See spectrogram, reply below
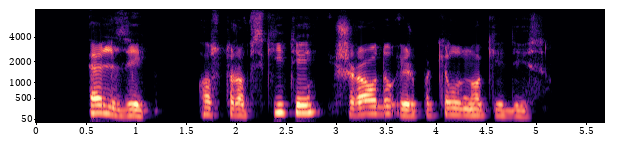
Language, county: Lithuanian, Tauragė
